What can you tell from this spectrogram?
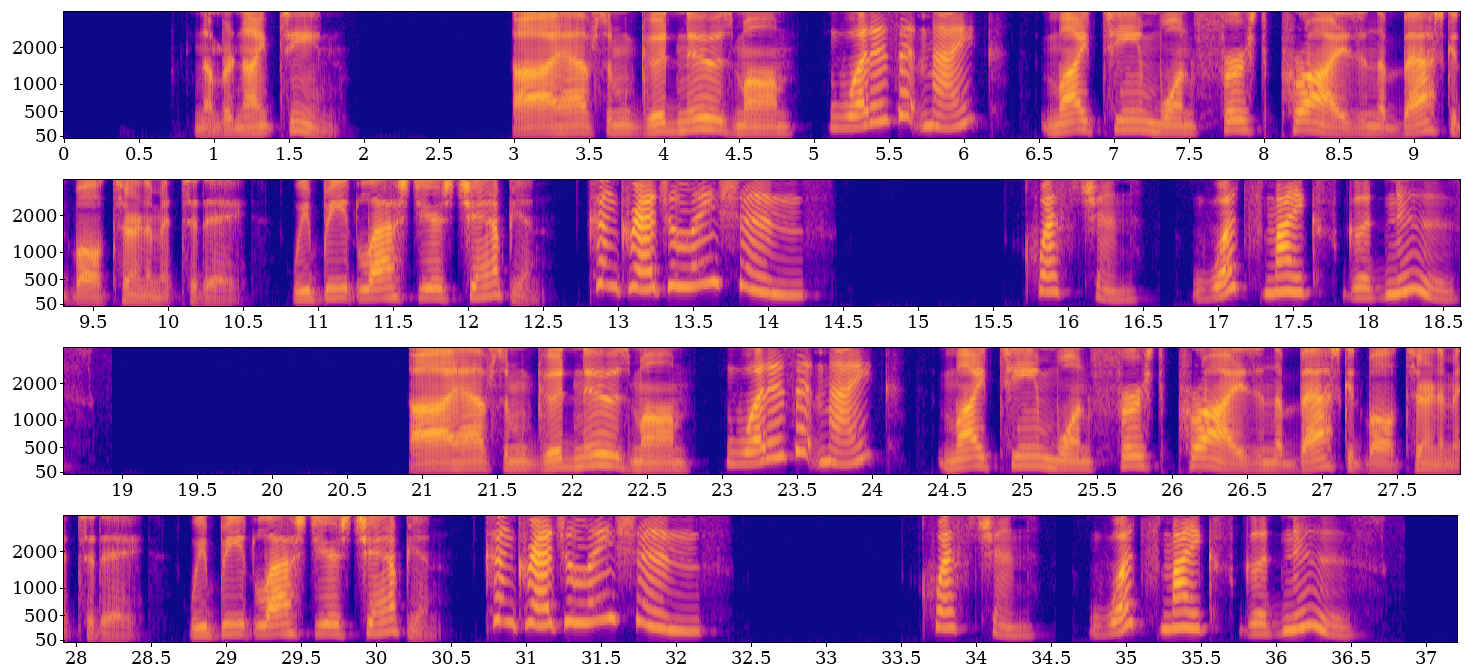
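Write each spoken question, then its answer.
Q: What's Mike's good news?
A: His team won first prize in the basketball tournament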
